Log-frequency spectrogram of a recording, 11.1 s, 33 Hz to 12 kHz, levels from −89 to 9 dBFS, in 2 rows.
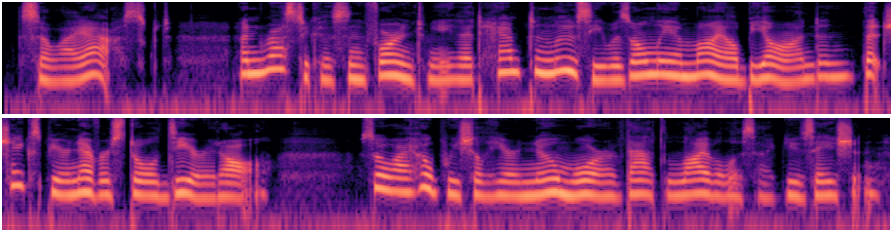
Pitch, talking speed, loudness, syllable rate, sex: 230 Hz, 190 wpm, -17 LUFS, 5.3 syllables/s, female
